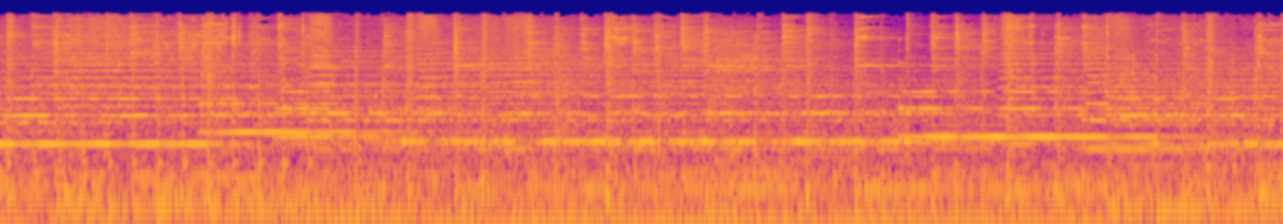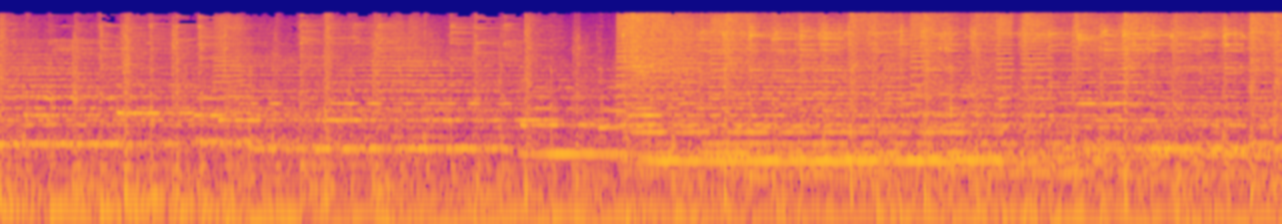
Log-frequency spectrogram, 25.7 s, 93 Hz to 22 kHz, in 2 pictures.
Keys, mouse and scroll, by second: 2.3 click, 5.4 right click, 6.0 click, 8.7 shift+click, 11.6 ctrl+z, 12.0 click, 15.1 shift+click, 16.5 shift+click, 21.5 right click, 22.3 click.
